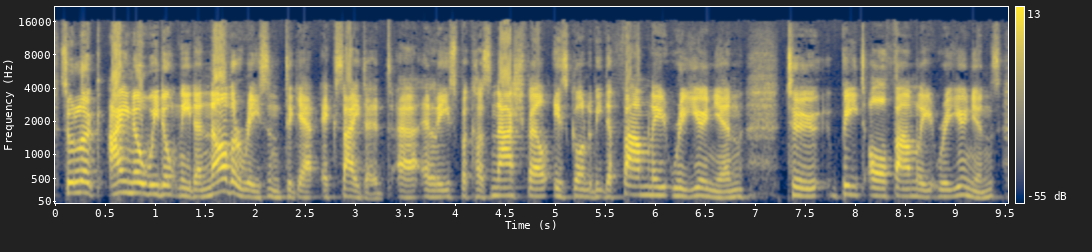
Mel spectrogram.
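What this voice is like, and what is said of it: Irish accent. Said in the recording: “that's how we say cowboy in Ireland. We say cowboy. That's as that's as cleaned up as my accent gets.”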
